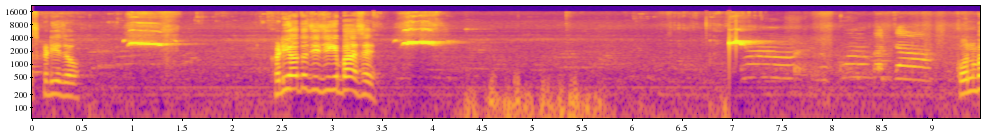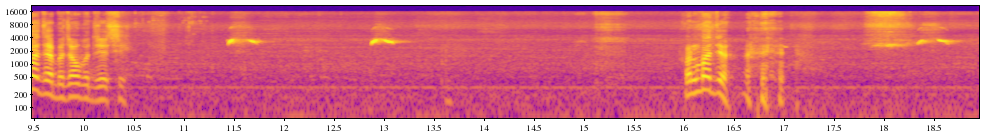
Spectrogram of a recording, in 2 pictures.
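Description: A toy whistle chirps in short high tweets.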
